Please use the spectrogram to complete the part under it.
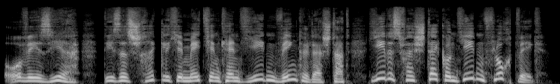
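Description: Storybook henchman: a fawning scarred captain, done by a man, pitched high and strained. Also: very animated, normal speed, a bit bright, dry recording, studio quality. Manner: eager, fawning. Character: scarred, servile male soldier captain.

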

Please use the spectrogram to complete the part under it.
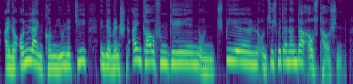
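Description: A man's voice: high voice, animated, unhurried, a little mellow, no echo, studio quality, pitched above the performer's own voice. A man voicing a friendly, helpful male hedgehog who explains things kindly in a storybook reading.

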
